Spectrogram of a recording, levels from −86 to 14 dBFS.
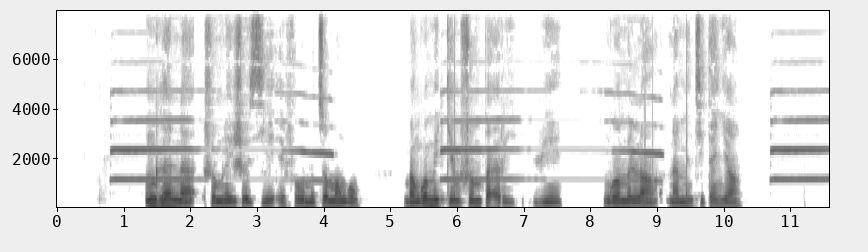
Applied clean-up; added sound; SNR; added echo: classical method spectral subtraction.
